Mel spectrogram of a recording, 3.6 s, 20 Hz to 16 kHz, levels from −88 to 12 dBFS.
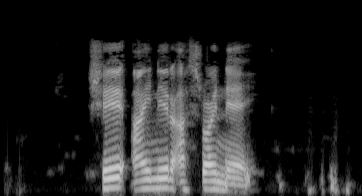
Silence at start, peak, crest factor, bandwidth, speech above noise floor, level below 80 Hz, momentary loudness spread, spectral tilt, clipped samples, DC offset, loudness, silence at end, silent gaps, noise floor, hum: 0.9 s; 0 dBFS; 16 dB; 7.4 kHz; 55 dB; -58 dBFS; 21 LU; -6 dB/octave; under 0.1%; under 0.1%; -14 LUFS; 0.15 s; none; -69 dBFS; none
